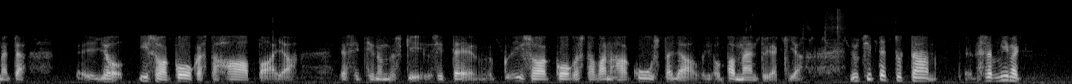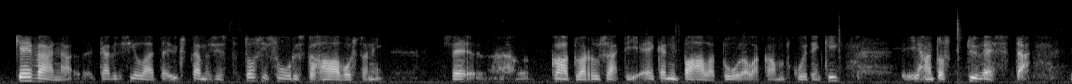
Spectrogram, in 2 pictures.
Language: Finnish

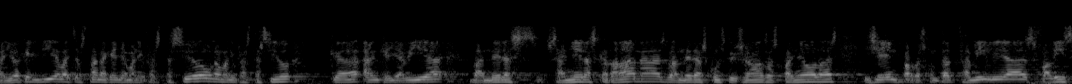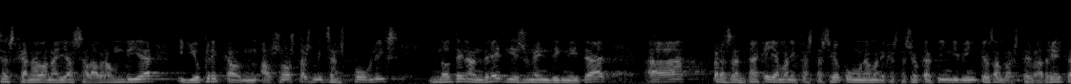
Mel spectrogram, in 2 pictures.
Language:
Catalan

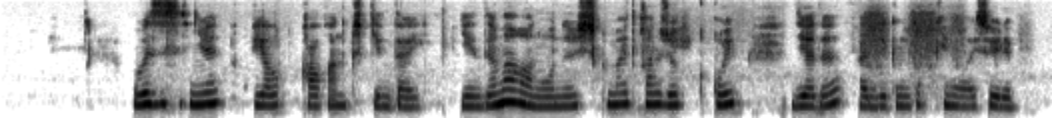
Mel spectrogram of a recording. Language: Kazakh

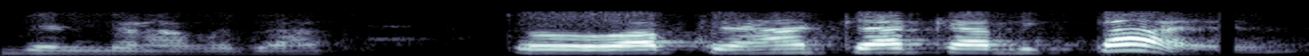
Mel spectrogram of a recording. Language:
Hindi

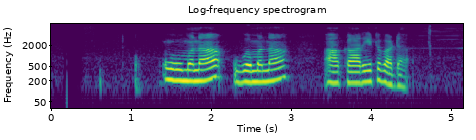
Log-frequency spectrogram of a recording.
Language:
Sinhala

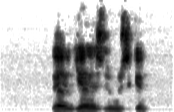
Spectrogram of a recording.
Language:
Kabyle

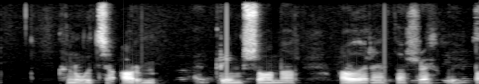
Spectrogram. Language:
Icelandic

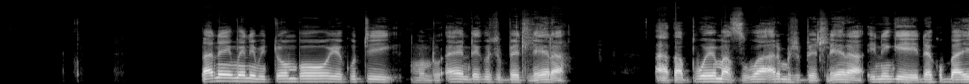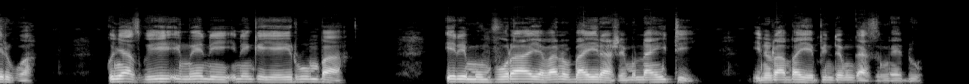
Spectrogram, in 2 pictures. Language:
Ndau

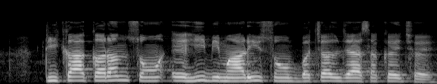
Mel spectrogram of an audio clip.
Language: Maithili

